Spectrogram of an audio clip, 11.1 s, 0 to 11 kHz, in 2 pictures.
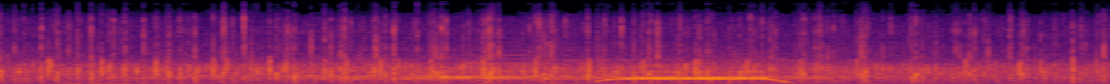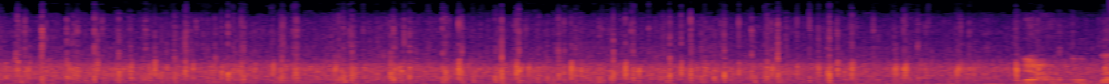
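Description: Concert audience in Zürich applauding at a Disney 100 orchestral concert, loud sustained clapping from a large hall with cheers and a whistle early on, steady and dense throughout.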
